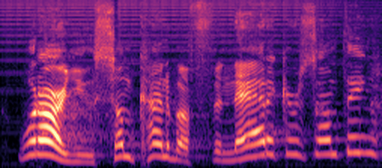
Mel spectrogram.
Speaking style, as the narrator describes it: Lucy indignantly says

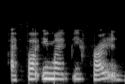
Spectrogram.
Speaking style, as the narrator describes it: Little Mouse said

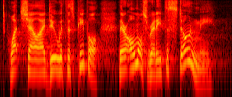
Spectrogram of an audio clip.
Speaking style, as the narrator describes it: Moses cried to the Lord

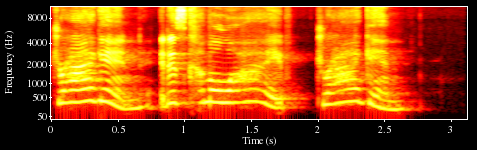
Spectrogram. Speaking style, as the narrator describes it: I heard him gasp

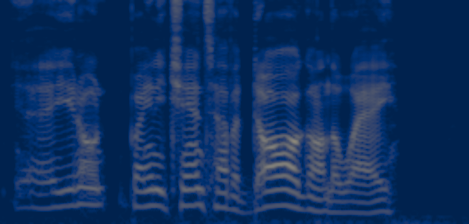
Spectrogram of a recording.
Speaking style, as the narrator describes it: sighed

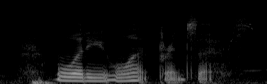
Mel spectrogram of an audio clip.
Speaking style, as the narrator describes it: he said quietly

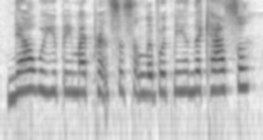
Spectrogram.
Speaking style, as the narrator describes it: he cried

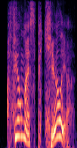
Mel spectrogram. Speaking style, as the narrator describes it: gasped Violet

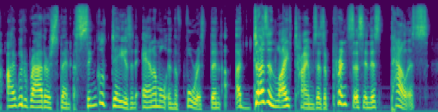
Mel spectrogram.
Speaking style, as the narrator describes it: Atalanta spat out

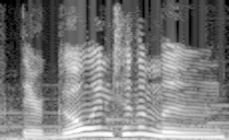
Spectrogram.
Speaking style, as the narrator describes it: Theo shouted

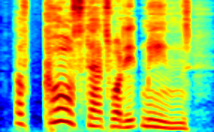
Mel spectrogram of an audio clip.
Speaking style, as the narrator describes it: said Luna brightly

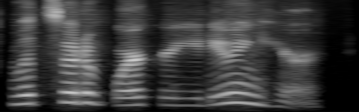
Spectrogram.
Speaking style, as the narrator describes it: she asked

